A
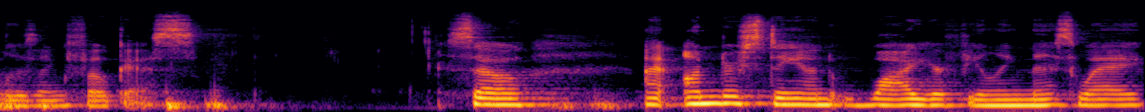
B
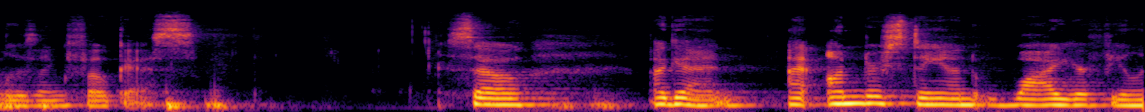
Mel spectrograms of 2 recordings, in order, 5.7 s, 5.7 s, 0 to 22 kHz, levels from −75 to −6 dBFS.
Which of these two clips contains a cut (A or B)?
A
